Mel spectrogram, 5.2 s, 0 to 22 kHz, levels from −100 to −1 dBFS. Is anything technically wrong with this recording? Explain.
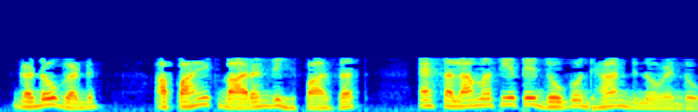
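Yes. Throughout the speech the sound is dull and muffled, with watery, swirling artefacts smearing the consonants. This is likely low-bitrate audio saved at a high bitrate: a starved MP3 encoding, consistent with roughly 16 kbit/s, re-encoded as MP3 around 256 kbit/s. The second pass cannot restore what the first discarded. A spectrogram would show an abrupt ceiling with empty space above it, and patchy, blotchy energy below it.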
